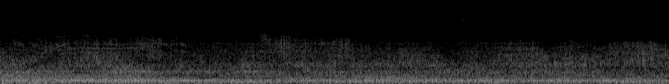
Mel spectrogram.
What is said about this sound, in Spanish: isla nos encontramos en plena ruta de esos tours turísticos que realizan los helicópteros que despegan del Pier 11 de Manhattan. Bueno, eso es un poco la, la demostración de lo que contaba en aquel podcast, ¿no? Aquí seguramente lo podréis escuchar.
